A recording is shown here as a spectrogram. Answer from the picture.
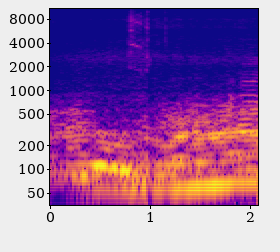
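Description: A motor vehicle's engine running, a low rumble that swells louder about half a second in and holds.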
